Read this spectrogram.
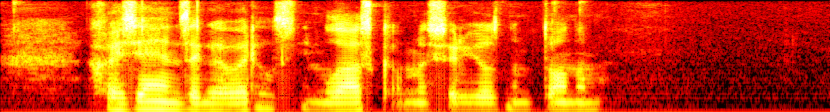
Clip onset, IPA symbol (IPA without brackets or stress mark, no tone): x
